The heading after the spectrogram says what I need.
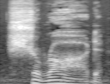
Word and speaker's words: Charade: Okay, so coming at number 6 is the great Charade. That's how they pronounce it in the song. So that's, when in Rome. I mean, charade, charade, whatever.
